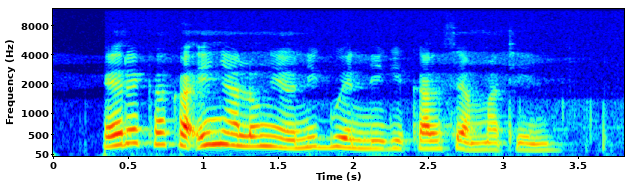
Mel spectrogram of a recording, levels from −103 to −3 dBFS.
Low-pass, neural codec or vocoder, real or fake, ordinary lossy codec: none; none; real; none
